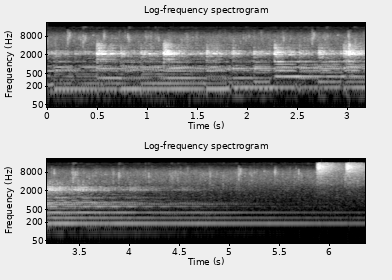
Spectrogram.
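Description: Music: a slow guitar passage of picked notes over held, ringing chords, gradually fading away.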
